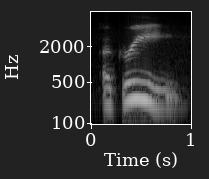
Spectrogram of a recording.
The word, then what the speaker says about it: agree: Agree. Agree. Agree. You hear that sound. Agree, that's the schwa.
